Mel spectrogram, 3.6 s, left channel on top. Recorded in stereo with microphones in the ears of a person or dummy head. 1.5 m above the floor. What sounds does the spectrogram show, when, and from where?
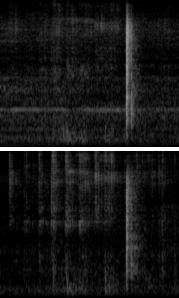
0.2 s crushing: 65° right (ahead or behind), 10 m
2.5 s a clap: 30° left (ahead or behind), 0.6 m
